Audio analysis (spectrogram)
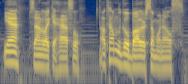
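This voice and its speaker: A man's voice: medium pitch, brisk, fairly bright tone, natural voice. A man voicing a lazy, indifferent young woman in a story reading, sounding groggy and offhand. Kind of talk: character dialogue in storybook reading. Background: background music.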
